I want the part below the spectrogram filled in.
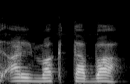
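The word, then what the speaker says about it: المكتبة: Oh, that is Al-Maktaba. There is a ta marbuta at the end.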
